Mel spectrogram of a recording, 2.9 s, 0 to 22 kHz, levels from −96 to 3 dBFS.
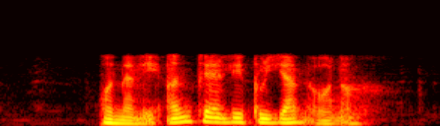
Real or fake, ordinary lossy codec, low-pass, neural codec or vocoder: fake; Opus, 64 kbps; 3.6 kHz; codec, 44.1 kHz, 1.7 kbps, Pupu-Codec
